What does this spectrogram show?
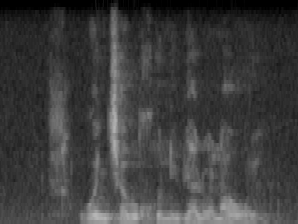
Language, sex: Northern Sotho, male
